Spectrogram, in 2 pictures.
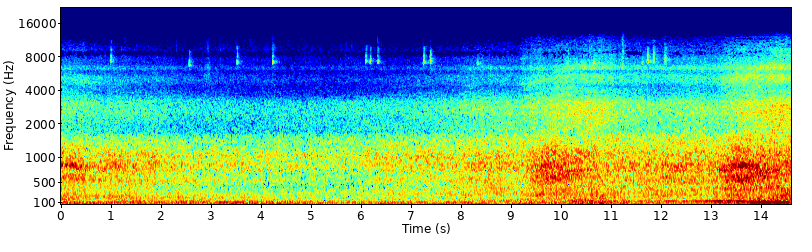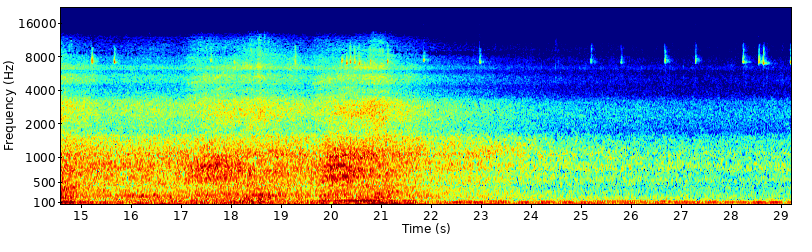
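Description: Wind rustles through tall trees and hedges outdoors, rising in gusts.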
